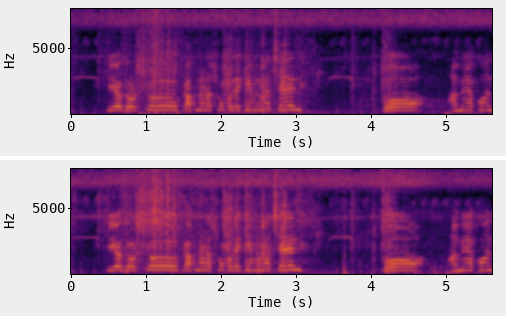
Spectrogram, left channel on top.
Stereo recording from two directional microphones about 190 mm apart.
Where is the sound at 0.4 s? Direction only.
5° right (ahead or behind).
